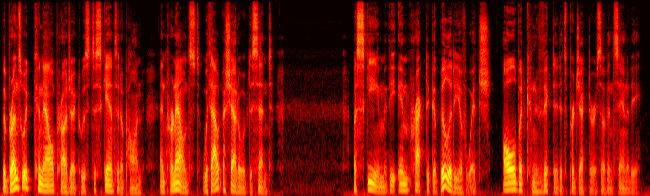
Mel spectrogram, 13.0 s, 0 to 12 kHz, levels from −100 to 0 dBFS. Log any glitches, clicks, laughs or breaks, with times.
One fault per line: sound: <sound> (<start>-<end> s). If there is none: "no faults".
no faults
